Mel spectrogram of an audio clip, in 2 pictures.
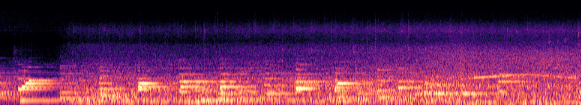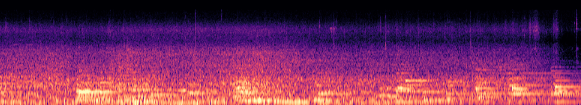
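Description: Gentle piano background music over the sound of steady rain. The rain comes in about a second in and fades out near the end.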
